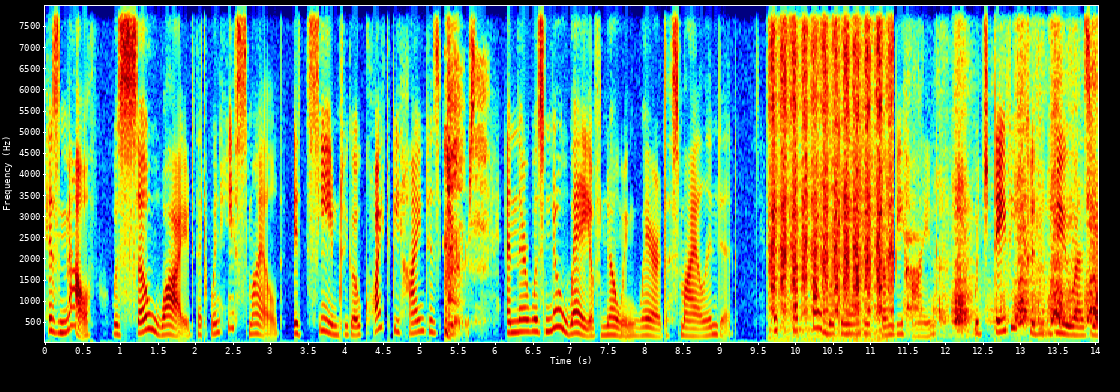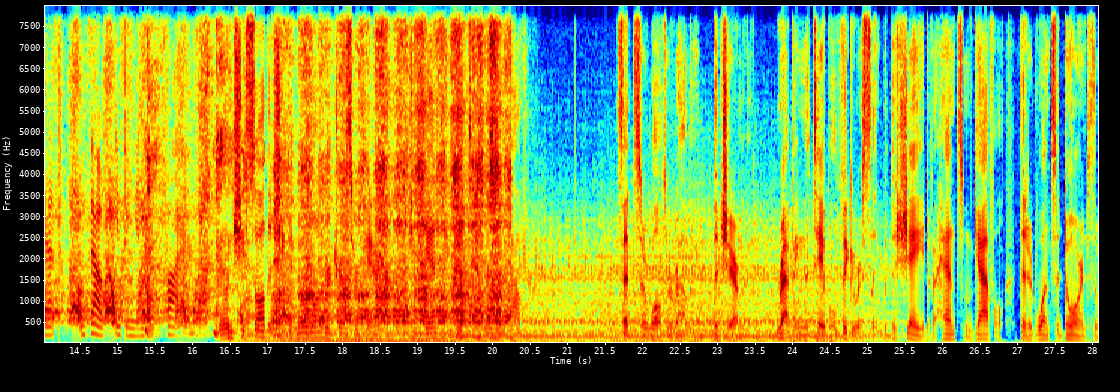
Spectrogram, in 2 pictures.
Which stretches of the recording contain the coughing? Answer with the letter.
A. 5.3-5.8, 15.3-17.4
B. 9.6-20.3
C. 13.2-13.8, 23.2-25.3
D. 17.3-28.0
A.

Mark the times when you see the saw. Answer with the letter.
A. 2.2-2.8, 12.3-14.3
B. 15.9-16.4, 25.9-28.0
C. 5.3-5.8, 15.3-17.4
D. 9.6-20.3
D.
